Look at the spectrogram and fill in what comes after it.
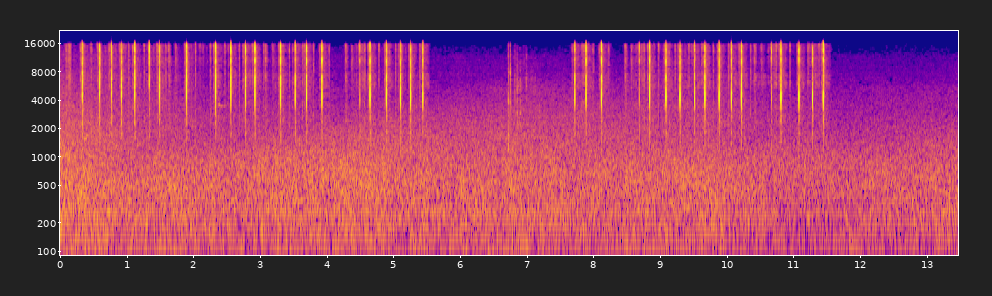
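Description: Typewriter keys clacking in two quick runs of keystrokes, several a second, with a short pause between them, over a steady hiss.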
